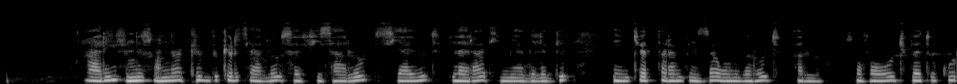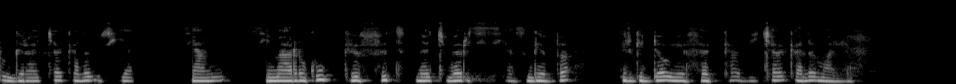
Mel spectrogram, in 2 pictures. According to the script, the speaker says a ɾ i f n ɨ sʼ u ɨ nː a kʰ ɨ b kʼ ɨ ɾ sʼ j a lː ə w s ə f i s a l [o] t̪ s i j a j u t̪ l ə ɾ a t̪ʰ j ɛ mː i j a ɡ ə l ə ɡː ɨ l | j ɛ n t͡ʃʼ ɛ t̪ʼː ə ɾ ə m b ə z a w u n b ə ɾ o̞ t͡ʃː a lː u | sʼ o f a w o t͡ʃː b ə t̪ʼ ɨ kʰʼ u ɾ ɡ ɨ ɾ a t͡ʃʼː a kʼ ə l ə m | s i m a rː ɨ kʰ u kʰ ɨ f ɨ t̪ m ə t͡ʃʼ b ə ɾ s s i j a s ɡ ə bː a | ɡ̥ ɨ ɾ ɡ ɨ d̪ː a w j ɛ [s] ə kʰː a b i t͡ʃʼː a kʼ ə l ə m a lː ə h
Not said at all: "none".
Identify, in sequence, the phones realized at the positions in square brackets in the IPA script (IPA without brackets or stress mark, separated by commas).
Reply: o, f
